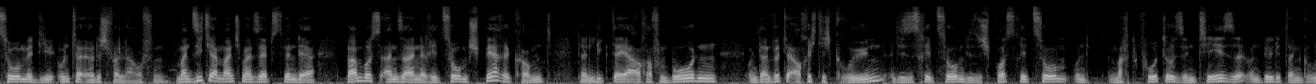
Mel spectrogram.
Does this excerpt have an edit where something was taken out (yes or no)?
no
